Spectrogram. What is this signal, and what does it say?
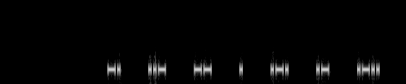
Morse code, heard as a keyed tone, about 54 wpm, spaced as for 24 wpm, 700 Hz. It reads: NUMERAL
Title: 4x Character Spacing - Top 500 Words - 50wpm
